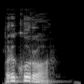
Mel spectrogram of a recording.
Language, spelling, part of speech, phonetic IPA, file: Russian, прокурор, noun, [prəkʊˈror], Ru-прокурор.ogg
- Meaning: prosecutor, district attorney (a lawyer who decides whether to charge a person with a crime)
